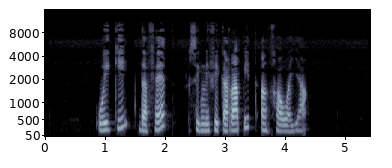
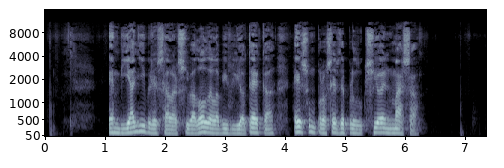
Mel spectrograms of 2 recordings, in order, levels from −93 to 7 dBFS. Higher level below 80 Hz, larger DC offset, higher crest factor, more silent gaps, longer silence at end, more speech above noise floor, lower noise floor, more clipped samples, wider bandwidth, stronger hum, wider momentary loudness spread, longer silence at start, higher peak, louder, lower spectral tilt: second, -84 dBFS vs -60 dBFS; neither; about the same, 24 dB vs 20 dB; neither; about the same, 1.1 s vs 1.15 s; second, 48 dB vs 59 dB; second, -76 dBFS vs -81 dBFS; neither; about the same, 11.5 kHz vs 11.5 kHz; neither; first, 14 LU vs 7 LU; first, 0.9 s vs 0.4 s; about the same, -6 dBFS vs -4 dBFS; second, -28 LUFS vs -23 LUFS; about the same, -4.5 dB/octave vs -4.5 dB/octave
